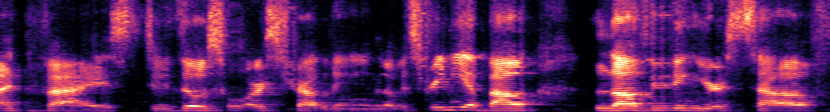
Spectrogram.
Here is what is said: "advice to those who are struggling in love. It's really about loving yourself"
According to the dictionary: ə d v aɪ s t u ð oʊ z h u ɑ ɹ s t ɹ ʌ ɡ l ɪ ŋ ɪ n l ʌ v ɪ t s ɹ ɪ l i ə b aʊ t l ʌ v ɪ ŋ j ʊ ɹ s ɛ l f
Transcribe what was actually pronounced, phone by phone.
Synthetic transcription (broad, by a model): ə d v aɪ s t u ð oʊ s h u ɑ ɹ s t ɹ ʌ ɡ l ɪ ŋ ɪ n l ʌ v ɪ t s ɹ ɪ l i ə b aʊ t l ʌ v ɪ ŋ j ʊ ɹ s ɛ l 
